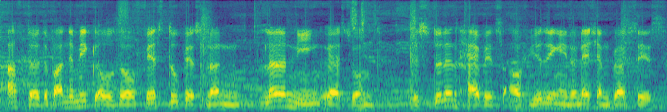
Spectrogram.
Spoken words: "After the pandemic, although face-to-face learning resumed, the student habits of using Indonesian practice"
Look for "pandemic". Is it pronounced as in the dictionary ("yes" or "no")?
yes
